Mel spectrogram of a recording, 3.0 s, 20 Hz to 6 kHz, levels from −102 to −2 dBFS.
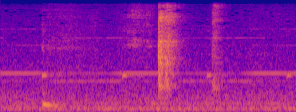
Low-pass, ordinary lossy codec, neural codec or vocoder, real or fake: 5.4 kHz; none; none; real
